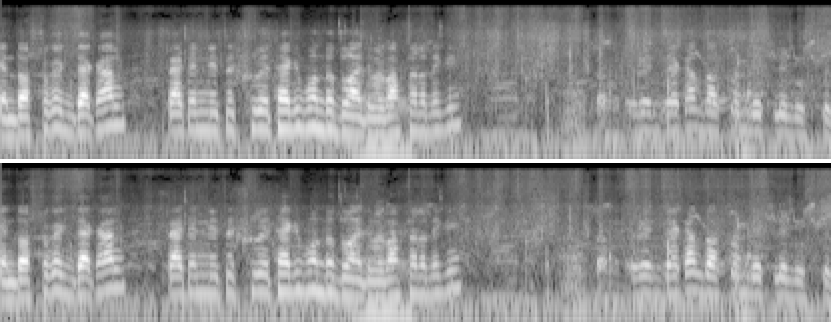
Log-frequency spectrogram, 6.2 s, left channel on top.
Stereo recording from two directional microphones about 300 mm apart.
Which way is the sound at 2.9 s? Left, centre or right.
Centre.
